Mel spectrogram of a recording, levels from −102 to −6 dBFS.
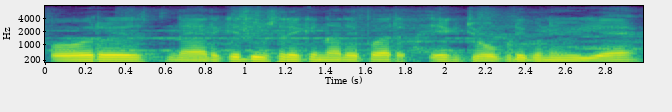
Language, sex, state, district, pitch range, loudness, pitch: Hindi, male, Uttar Pradesh, Shamli, 110-115 Hz, -15 LUFS, 110 Hz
